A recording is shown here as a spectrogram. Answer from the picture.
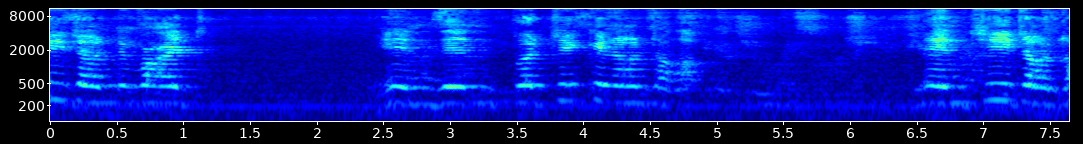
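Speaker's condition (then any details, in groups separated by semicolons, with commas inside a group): Traumatic brain injury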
